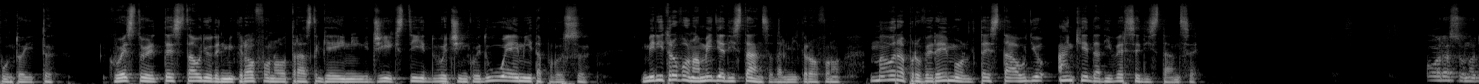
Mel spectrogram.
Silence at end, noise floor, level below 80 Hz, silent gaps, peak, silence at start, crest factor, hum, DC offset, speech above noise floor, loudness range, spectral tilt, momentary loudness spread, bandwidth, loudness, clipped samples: 0 s; -77 dBFS; -50 dBFS; none; -10 dBFS; 0 s; 16 dB; none; under 0.1%; 51 dB; 7 LU; -5.5 dB/octave; 11 LU; 19 kHz; -26 LUFS; under 0.1%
